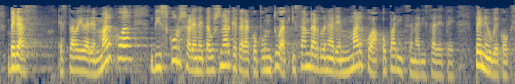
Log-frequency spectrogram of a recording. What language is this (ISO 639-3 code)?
eus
